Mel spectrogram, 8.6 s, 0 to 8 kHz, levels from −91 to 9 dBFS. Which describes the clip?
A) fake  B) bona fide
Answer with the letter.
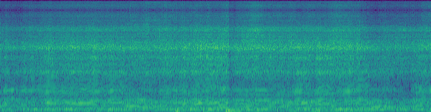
B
